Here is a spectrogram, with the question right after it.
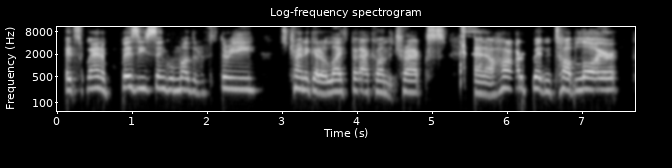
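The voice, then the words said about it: Put-on American accent. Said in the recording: “I don't know why I'm doing an American accent for this.”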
